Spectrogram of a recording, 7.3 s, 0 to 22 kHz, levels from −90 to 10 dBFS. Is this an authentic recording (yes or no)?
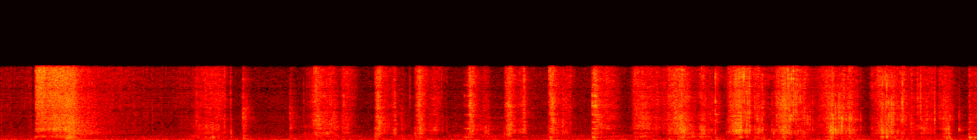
yes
